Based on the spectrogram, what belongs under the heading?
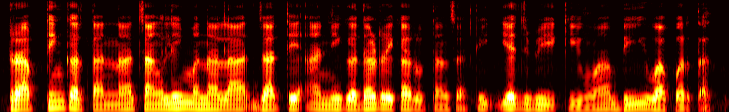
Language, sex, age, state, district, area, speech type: Marathi, male, 18-30, Maharashtra, Nagpur, rural, spontaneous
